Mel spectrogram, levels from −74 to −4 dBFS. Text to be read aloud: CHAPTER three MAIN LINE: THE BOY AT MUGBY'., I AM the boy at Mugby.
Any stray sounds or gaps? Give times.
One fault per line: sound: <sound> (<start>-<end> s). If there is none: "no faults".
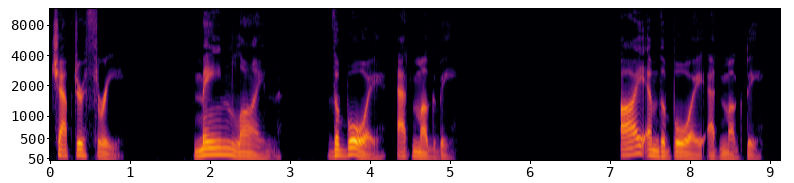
no faults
